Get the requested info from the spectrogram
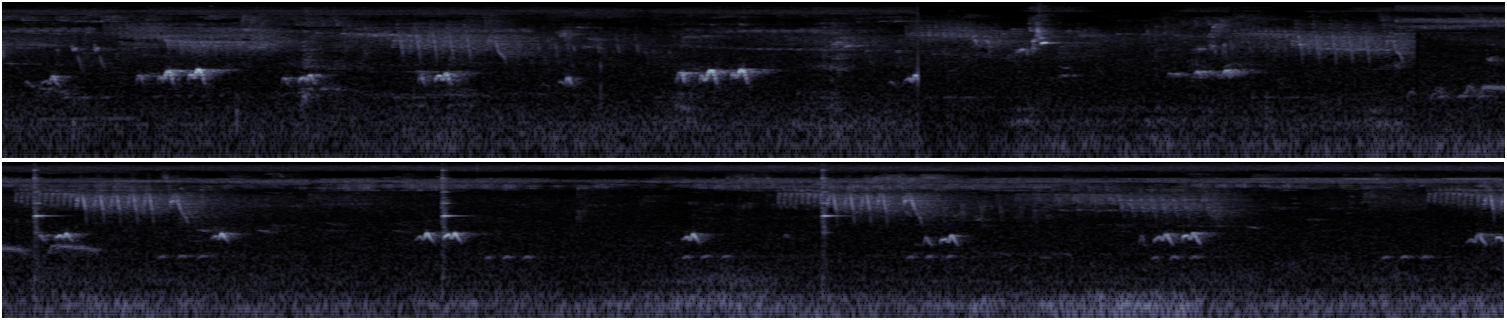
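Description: Birds chirping in short, repeated calls over a steady hiss of background noise, briefly cut off about nine seconds in.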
